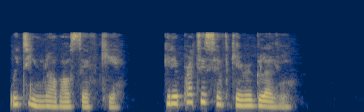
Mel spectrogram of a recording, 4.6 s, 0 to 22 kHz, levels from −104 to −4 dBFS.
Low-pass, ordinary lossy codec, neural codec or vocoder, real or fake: 7.2 kHz; none; none; real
